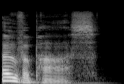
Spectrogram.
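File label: "overpass", British English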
